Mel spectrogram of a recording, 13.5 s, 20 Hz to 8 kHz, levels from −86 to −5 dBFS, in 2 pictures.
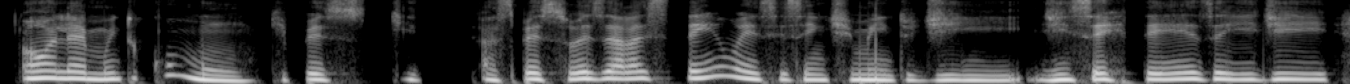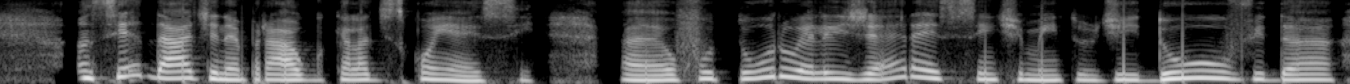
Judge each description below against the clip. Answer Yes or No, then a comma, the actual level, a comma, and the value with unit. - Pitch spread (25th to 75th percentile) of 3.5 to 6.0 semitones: Yes, average, 3.8 semitones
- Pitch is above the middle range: Yes, high, 200 Hz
